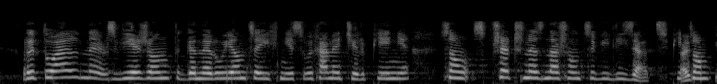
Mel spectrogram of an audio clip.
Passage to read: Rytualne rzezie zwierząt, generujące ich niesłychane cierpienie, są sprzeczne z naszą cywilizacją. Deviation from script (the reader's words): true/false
true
